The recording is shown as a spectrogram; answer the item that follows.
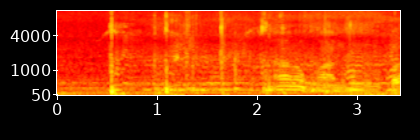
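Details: Honey bees at an opened hive during an inspection of splits, described as a little feisty: a dense low hum with sharp taps around the first second, then wavering tonal whines over the continuous drone.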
